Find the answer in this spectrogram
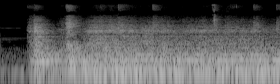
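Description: A machine starts up about a quarter second in and runs with a steady hum over a low rumble.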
